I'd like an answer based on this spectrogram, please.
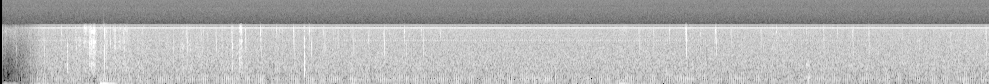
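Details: Manx kitten suckling on a bathrug indoors, giving a low, continuous, even purr throughout with faint scattered clicks and rustles.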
